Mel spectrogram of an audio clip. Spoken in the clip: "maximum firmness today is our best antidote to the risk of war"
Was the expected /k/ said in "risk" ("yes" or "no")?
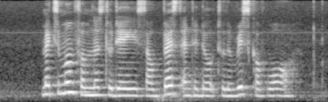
yes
